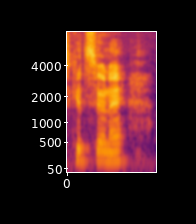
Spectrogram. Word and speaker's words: Kitsune: I think Kitsune is how you pronounce that. – Yep, it's Kitsune.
